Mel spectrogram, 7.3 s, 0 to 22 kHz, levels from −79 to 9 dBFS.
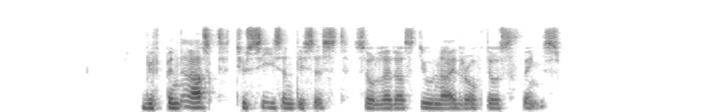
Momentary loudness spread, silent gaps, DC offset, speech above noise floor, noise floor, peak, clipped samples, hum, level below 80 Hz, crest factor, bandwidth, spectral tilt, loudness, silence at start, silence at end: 9 LU; none; under 0.1%; 58 dB; -86 dBFS; -10 dBFS; under 0.1%; none; -72 dBFS; 20 dB; 8.4 kHz; -4 dB/octave; -28 LUFS; 1.4 s; 1.7 s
